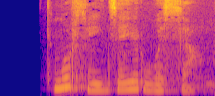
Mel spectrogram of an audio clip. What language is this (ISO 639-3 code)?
kab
